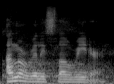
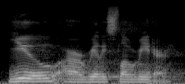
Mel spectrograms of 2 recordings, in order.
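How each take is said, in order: First: Said in the usual way. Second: Quietly voicing the critical mom; a soft, lightly voiced scolding parent; inner critic voice. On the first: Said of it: "Here's example number one". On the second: Shown as a demonstration. Inner critic echoing her mom, said quietly. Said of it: "It's my mom".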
